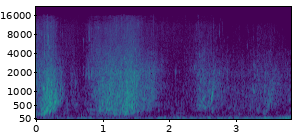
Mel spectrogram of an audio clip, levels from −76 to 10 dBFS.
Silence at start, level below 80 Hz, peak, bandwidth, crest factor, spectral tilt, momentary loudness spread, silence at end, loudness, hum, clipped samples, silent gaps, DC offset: 0 s; -52 dBFS; -14 dBFS; 17 kHz; 22 dB; -2 dB/octave; 17 LU; 0 s; -35 LUFS; none; under 0.1%; none; under 0.1%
